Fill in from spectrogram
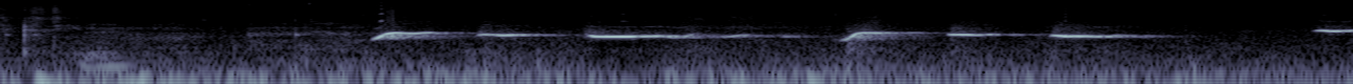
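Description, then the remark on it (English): Someone whistles the tune of Three Blind Mice, a clear, steady whistle stepping down through the three-note opening phrase twice, each note held briefly with small gaps and no talking. “Three blind mice. Three blind mice, yes, well done.”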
